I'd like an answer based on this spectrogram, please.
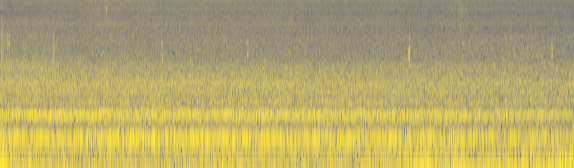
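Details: Honey bee swarm developing in a garden beside the hives around one in the afternoon, after a week of cold, damp weather, recorded from inside the swarm: a dense, steady, low droning hum with a strong even tone and faint overtones throughout.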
